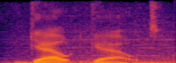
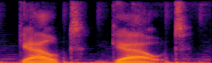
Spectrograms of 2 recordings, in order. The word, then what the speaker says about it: Gout: His full name, pronounced to rhyme with pout, was misspelled during his family's transliteration from Arabic. The world knows him as Gout Gout.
